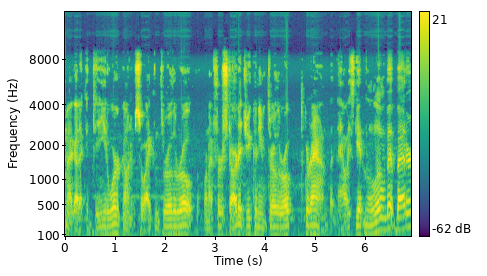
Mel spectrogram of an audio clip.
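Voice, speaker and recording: Talking at a very fast pace, a man uses lively intonation and a fairly low pitch. Noticeable background noise runs under his voice. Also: hardly any pauses. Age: old. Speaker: horse trainer. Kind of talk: tutorial.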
